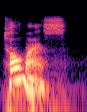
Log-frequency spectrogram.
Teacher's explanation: The first sound, when you say Thomas, that very first sound, the t, is going to touch the alveolar ridge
